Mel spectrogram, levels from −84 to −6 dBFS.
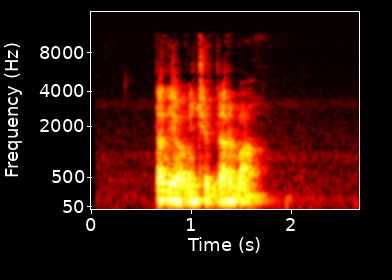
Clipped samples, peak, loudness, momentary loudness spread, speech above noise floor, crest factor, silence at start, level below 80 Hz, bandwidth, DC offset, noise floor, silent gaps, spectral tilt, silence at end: under 0.1%; -2 dBFS; -14 LUFS; 9 LU; 44 dB; 14 dB; 0.65 s; -50 dBFS; 11 kHz; under 0.1%; -57 dBFS; none; -7 dB/octave; 0.95 s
